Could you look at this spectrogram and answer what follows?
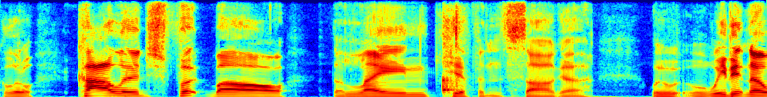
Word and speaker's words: Lane: Was the reporter right in telling Lane Kiffin that your name is still Lane? you is not. Rhymes with lame.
